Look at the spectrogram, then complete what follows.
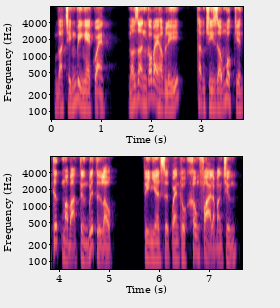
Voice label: narration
